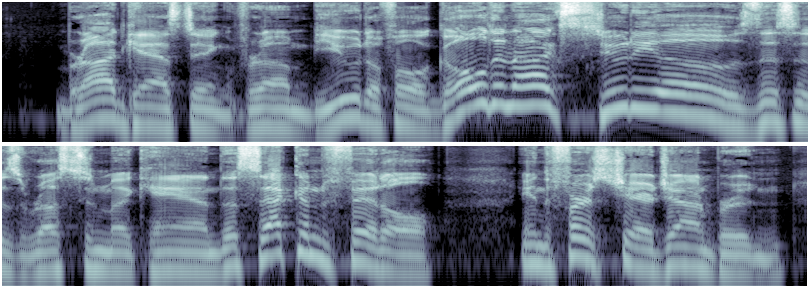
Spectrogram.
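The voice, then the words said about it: Announcer-style radio voice. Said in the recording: “you know how I have a radio voice.”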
